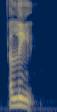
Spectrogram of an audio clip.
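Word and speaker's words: aliit: Elite, Din repeated dutifully. It sounded familiar. – The first syllable was the same as Alor.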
